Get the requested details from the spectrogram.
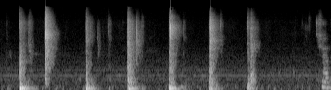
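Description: A young woman slaps her chest with her hand in a quick, steady rhythm.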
